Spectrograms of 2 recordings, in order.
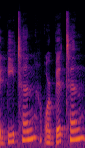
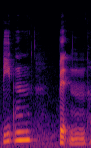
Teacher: they have a stopped T and a syllabic N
